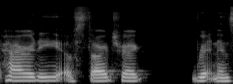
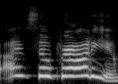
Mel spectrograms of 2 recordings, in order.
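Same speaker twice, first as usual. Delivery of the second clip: teasing pride; 5 dB louder than usual. Real, not acted. Teasing Thomas over dirty joke.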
